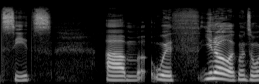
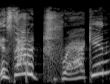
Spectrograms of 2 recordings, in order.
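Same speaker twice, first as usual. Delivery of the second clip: put-on full awestruck childlike wonder, pitched high; 8 semitones higher than usual. Voicing a boy whose composure is lost at seeing a dragon: awestruck eleven-year-old. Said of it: "fully a child going".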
